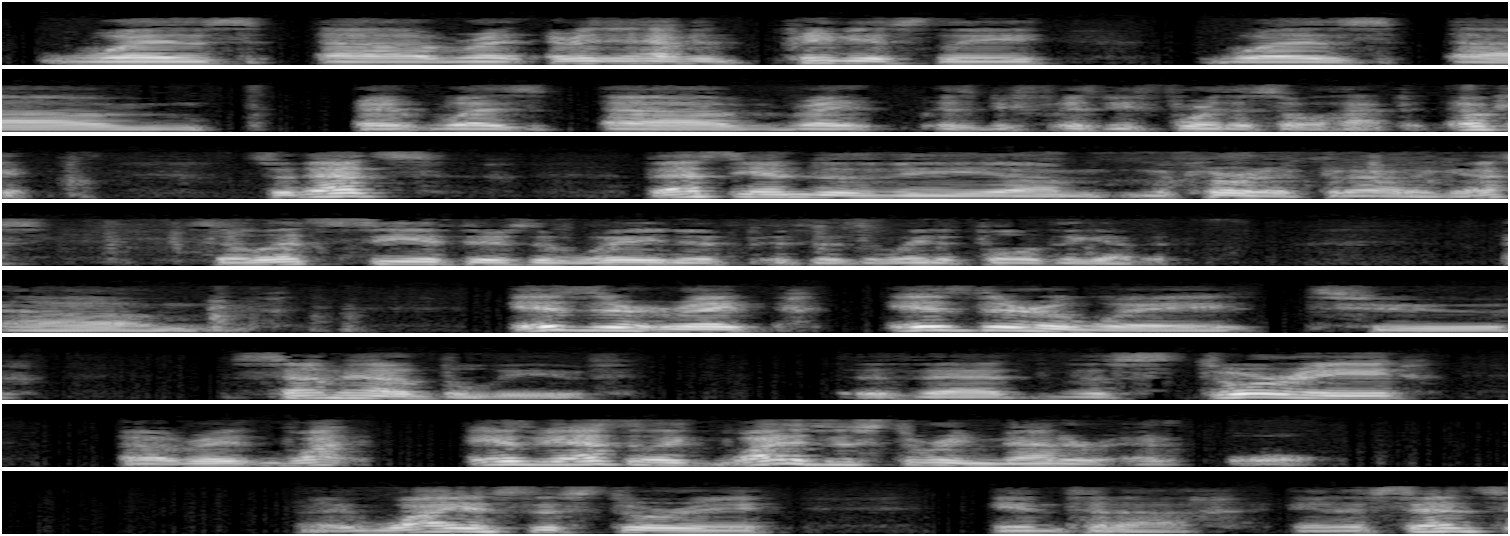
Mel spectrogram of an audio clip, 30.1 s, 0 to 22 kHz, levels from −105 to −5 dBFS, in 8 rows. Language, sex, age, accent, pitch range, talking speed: English, male, 30-49, American, 115-170 Hz, 180 wpm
